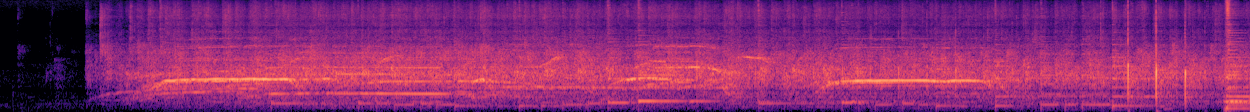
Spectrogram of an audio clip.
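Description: A theatre audience breaks into applause and cheering about a second in, with loud drawn-out whoops or whistles. Under it a guitar plays a stepping melody that grows clearer near the end.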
